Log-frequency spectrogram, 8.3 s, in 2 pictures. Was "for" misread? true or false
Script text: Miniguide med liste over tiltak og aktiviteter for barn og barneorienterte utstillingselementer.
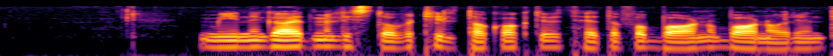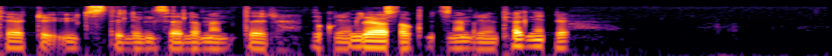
false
